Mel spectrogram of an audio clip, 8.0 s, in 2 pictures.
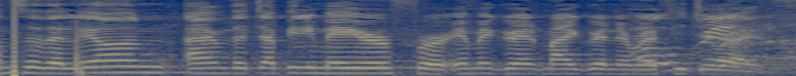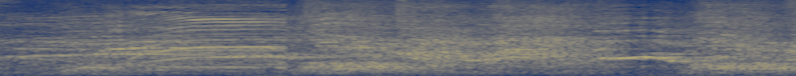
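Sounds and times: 
speech: 0:00.0 - 0:04.8
rowdy crowd shouting and jeering at city meeting: 0:03.4 - 0:07.9.

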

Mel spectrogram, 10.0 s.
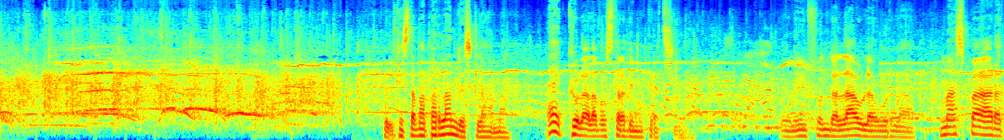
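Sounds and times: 
crowd of students whistling and jeering: 0:00.0 - 0:10.0
speech: 0:03.8 - 0:07.1, 0:07.8 - 0:10.0.

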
